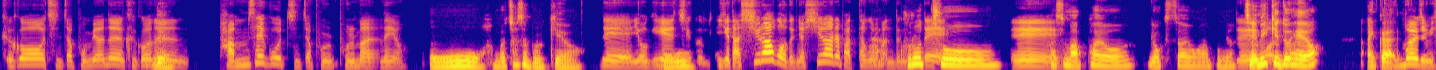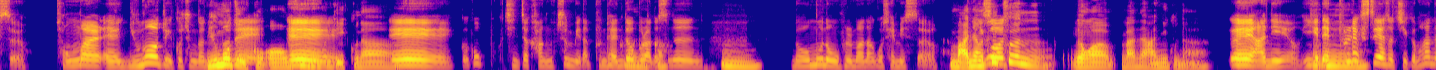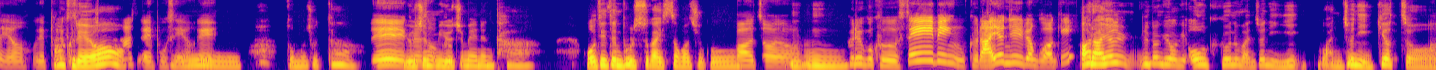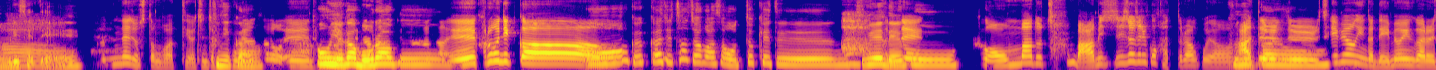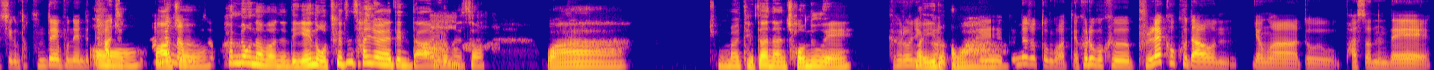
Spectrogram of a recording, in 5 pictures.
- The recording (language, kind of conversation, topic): Korean, unstructured, 역사 영화나 드라마 중에서 가장 인상 깊었던 작품은 무엇인가요?
- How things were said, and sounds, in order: other background noise; gasp; tapping; gasp; in English: "saving"; exhale; exhale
